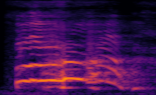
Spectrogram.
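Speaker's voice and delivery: very high, loud shrieking laugh; wild hysterical cackle. Pretend. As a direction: burst into a manic shriek of laughter. Hysterical burst before quote.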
